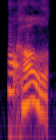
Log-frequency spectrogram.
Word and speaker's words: kald: Og kald. Cold. Don't pronounce the D at the end.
